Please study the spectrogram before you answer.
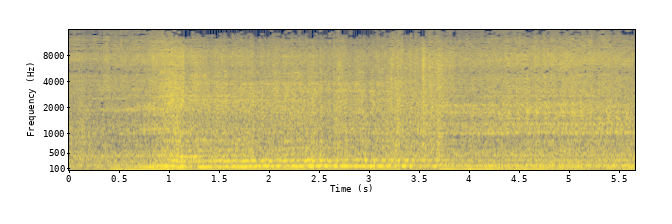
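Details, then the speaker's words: Ford Bronco pulling away: a low engine drone with a rising, buzzy tone right at start-off that fades once moving; the source of the noise is unidentified. "so you can see it makes the noise right when you start up and once you get going it's [Music] fine so yeah trying to figure out what that noise is"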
